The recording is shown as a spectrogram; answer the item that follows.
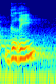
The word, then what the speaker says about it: gris: اما بقى غري الرمادي بقى غريز تغير نطقها علشان ضفت لها لتر او بعد الاس.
